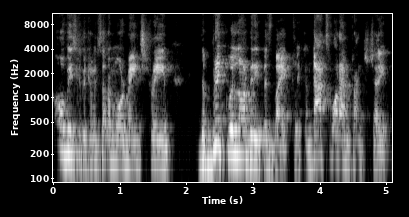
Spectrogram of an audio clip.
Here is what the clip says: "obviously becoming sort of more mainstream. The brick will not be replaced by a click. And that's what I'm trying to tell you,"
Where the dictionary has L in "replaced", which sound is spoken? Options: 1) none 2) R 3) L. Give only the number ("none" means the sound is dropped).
1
